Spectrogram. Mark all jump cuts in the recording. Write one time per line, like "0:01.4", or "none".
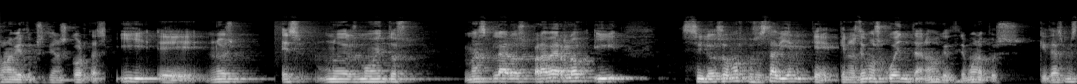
0:01.0
0:02.7
0:08.4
